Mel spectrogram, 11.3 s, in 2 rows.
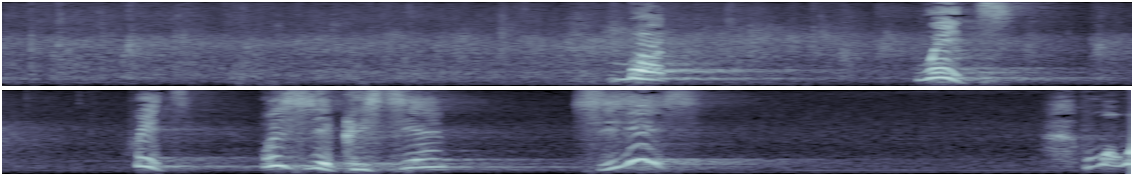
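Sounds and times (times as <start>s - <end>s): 
audience clapping hands: 0.0s - 6.5s
speech: 3.0s - 3.5s, 4.6s - 5.2s, 6.3s - 9.2s, 10.9s - 11.2s.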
